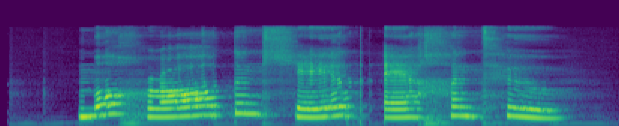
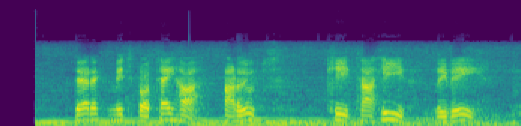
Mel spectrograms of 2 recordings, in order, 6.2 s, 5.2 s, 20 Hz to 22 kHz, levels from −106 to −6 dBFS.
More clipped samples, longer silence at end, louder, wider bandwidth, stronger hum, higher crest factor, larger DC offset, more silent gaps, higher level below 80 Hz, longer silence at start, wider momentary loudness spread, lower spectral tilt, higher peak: neither; first, 0.55 s vs 0 s; second, -27 LUFS vs -16 LUFS; first, 10.5 kHz vs 6.6 kHz; neither; about the same, 18 dB vs 18 dB; neither; neither; second, -68 dBFS vs -30 dBFS; first, 0.8 s vs 0.35 s; about the same, 11 LU vs 13 LU; second, -5 dB/octave vs -8 dB/octave; second, -10 dBFS vs 0 dBFS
